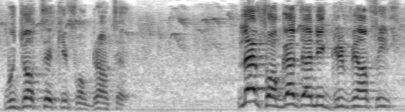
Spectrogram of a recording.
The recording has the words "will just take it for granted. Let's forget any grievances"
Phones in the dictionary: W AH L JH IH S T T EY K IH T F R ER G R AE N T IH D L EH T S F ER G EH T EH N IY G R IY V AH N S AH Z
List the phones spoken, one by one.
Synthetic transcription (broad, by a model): W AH JH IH S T T EY K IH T F R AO G R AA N T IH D L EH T F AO G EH T EH N IY G R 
